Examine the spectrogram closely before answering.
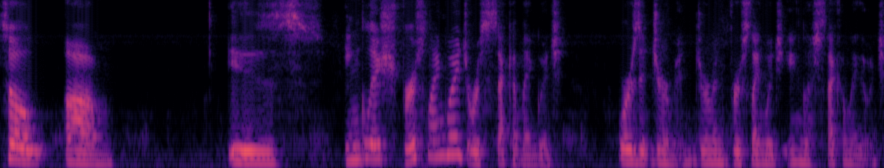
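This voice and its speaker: A woman at medium pitch talks at a fairly slow pace. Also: lively intonation. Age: 30s. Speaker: livestreamer reading viewer comments. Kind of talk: casual livestream chat. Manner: hesitant, many fillers.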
